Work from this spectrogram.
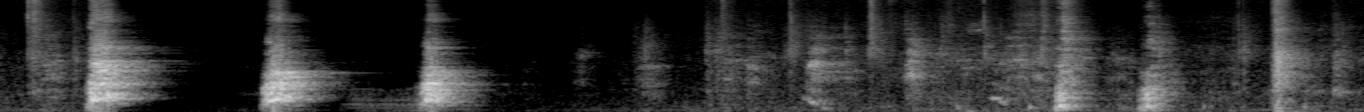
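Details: Pet Siberian Huskies barking indoors at a television image of Ewan McGregor: three loud, sharp barks about a second apart, then quieter, irregular yips and barks, with faint household sounds between.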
